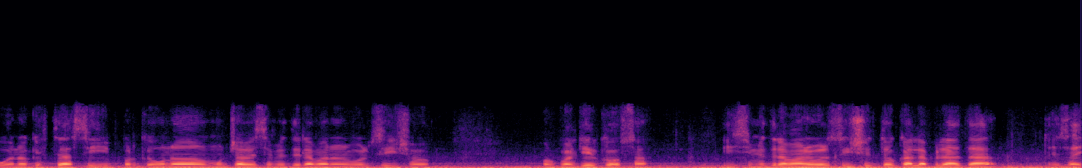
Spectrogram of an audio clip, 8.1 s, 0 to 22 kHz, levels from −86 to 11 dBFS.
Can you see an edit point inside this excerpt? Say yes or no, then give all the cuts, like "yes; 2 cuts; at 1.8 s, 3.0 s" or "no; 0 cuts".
no; 0 cuts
